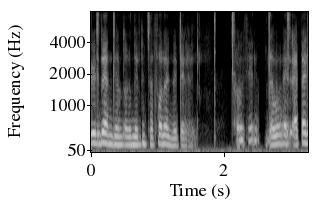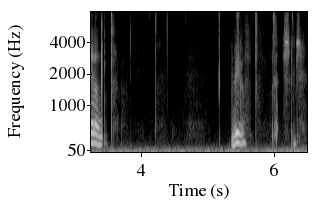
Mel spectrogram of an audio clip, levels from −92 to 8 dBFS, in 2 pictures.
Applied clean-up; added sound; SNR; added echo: neural diffusion model UNIVERSE++.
